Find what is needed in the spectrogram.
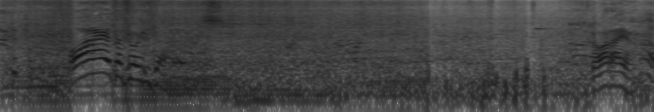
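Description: A motorbike passing on the street, its engine and tyre noise carrying for a few seconds and thinning out after about four seconds. About a second in, a man gives one drawn-out call that rises and falls in pitch.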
